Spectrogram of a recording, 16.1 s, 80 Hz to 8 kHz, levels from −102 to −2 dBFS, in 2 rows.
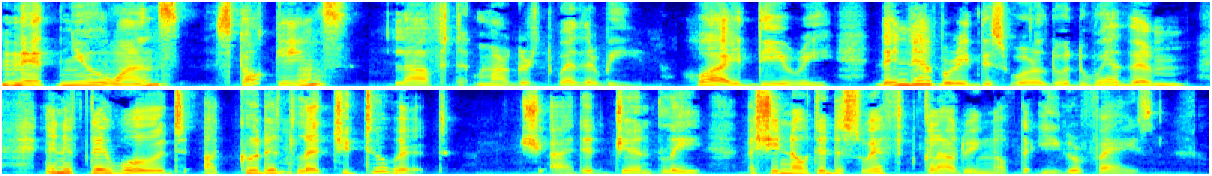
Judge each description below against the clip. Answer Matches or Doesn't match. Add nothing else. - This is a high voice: Doesn't match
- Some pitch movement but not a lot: Doesn't match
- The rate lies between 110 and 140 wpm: Doesn't match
